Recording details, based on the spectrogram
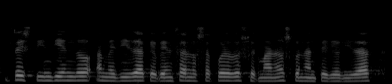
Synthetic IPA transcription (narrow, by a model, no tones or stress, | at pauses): rest̪ind̪je̞nd̪o̞ʔame̞ðiðake̞βe̞n̟θanlo̞sakwe̞ɾð̞o̞sfiɾmano̞sko̞nant̪e̞ɾjo̞ɾiðað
